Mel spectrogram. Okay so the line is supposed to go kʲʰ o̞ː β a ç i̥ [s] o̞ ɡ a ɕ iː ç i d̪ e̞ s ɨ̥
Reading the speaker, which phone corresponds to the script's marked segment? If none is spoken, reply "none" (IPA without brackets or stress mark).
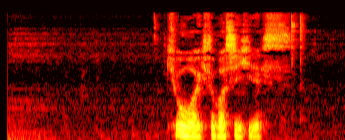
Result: s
